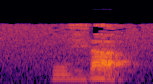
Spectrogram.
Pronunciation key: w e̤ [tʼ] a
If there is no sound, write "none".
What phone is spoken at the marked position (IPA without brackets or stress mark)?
ɾ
